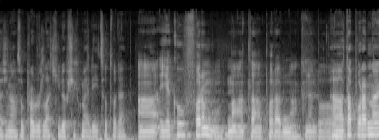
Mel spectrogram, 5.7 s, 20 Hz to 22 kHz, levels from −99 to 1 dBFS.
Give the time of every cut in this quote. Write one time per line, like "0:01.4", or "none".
0:02.0
0:04.5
